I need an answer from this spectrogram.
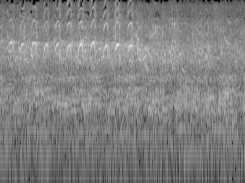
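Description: Birds chirping outdoors: a rapid run of short, repeated high calls, about five a second, through the first half, with scattered chirps before and after.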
